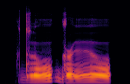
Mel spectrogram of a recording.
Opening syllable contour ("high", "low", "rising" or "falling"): rising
